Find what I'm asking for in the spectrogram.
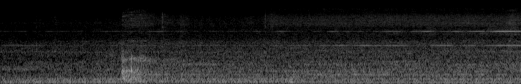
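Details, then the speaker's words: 2002 Mercedes CL500 V8 idling after start-up following new spark plugs, plug wires and coil packs. A quiet, smooth idle with no stumble or miss heard: a normal, healthy idle with no misfire or rough running. "she sounds smooth no misfire no rough idle"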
